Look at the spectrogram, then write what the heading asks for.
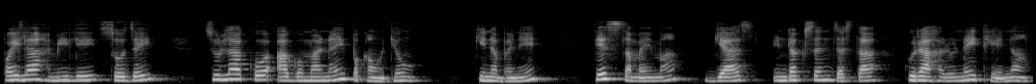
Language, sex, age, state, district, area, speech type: Nepali, female, 60+, West Bengal, Darjeeling, rural, spontaneous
